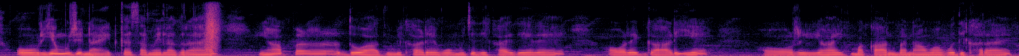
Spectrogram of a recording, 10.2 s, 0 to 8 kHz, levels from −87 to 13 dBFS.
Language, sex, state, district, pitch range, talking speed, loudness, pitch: Hindi, female, Bihar, Lakhisarai, 165-175 Hz, 205 wpm, -22 LUFS, 170 Hz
